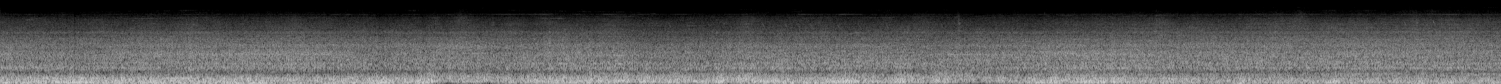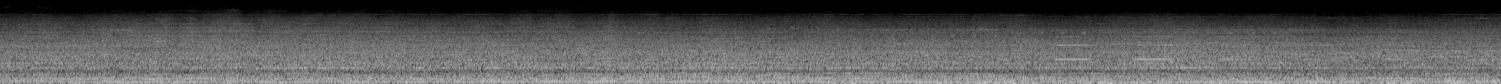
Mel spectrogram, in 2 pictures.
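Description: Heavy diesel earthmoving machinery, bulldozers pushing dirt, running steadily under load. About 25 seconds in, three short beeps sound, like a reversing alarm.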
